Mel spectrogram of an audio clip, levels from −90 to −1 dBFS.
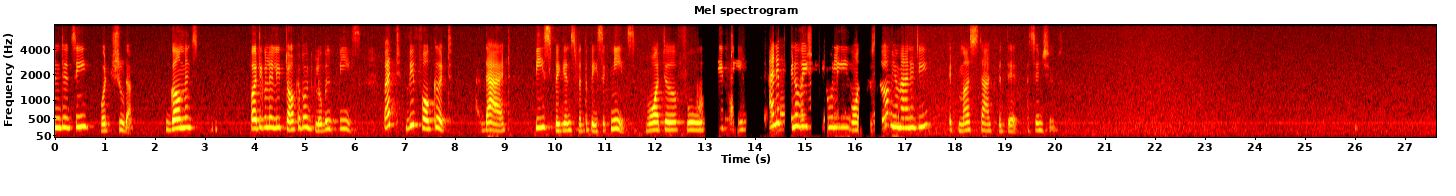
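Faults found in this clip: Other side's voice leaking through at 12.83–12.99, 13.47–13.84, 14.18–14.60, 14.93–15.39 and 16.36–16.42 s. Second voice, roughly 10 to 25 dB under the talker. Likely residual loudspeaker echo the canceller failed to remove.

Speech suppressed in double talk at 12.94–13.72 and 14.25–16.92 s. Talker drops by as much as 40 dB while the far end talks. Likely the echo canceller is attenuating both voices.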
